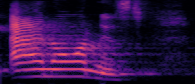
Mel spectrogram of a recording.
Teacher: though H is a consonant it is silent here and the pronunciation is O and not Hest and an hour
